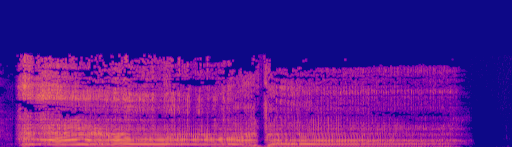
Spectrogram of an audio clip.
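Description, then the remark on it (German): A man's voice imitates a giant's roar: one long, loud, gravelly bellow lasting about four seconds, wavering in pitch with a brief catch midway, alone. “Er bückte sich ein wenig, die Arme der Zentauren an ihren Bogen spannten sich, dann brüllte er.”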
